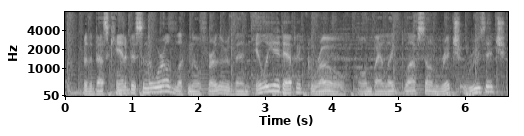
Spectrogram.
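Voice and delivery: put-on bright old-time radio commercial; chipper 1950s ad. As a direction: pitch it like a fifties announcer. Sponsor ad read over music.

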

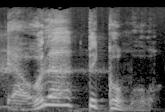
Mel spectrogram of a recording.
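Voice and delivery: lightly voiced creepy monster threat; eerie monster voice. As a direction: threaten like a hungry faun. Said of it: "That guy had the most eerie vo".

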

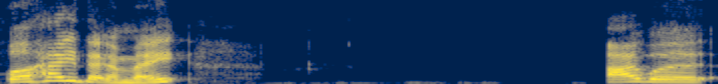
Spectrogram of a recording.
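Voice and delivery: loud put-on English pub voice; English character voice. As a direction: play a cheery Brit calling out. Improv scene, English character voice.

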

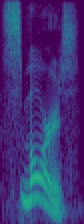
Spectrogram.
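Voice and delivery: "S'mores" with a clean s-m, no H; correcting pronunciation. Shown as a demonstration. Co-host corrects the host, "S'mores" with no sh. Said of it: "There's no H in there".

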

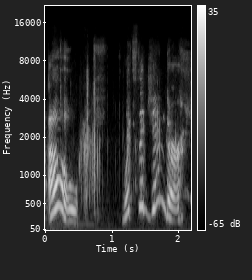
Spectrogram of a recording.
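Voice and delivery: high-pitched retold surprise; acted-out startled question; sudden realisation. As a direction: jump up high as if it just dawned on you. Retelling sudden realisation after birth.

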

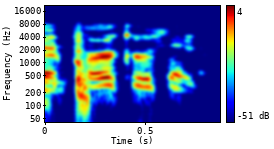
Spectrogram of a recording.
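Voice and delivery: ordinary talk

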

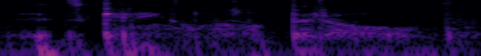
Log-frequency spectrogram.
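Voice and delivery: fast hushed whisper. Pretend. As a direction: hiss it under your breath. Whispered aside to himself.

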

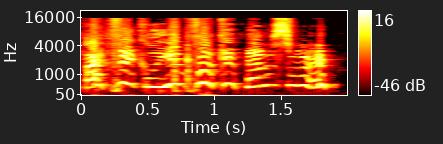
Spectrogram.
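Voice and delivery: high, loud, laughing outburst; incredulous laughing shout. Real, not acted. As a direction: shriek it through real laughter. Reveals the identical pick.

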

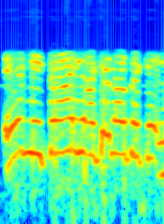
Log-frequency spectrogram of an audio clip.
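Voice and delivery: mocking the man. [name] mimics Jorge claiming his trailer, mocking whine. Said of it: "que se llama Jorge el señor".

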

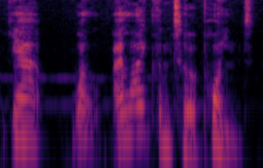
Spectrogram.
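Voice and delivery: light female character voice; lightly voiced woman, teasing; Jenna's voice. A narrator's reading.

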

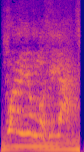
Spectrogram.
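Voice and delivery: high-pitched yell; mock scream. Teller imitates a man screaming at a group of kids, mock scream. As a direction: scream it like someone going off on kids. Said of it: "he just screams".

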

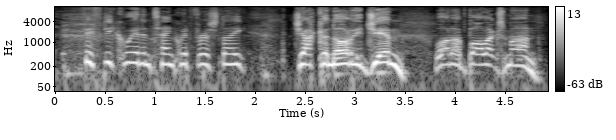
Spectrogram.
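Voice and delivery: high, slow, mocking rant. Kelly Brown ranting about the steak price, high mock outrage. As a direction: ham up an indignant friend going mad. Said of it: "He goes mad".

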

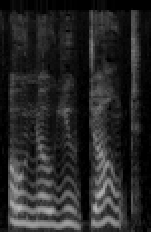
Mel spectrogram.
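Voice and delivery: loud, thick-throated pumpkin; a throaty, lightly voiced pumpkin taunt. A narrator's reading. Pumpkin escaping the boy, thick throaty voice. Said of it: "laughed Pumpkin in a thick, throaty sort of voice".

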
